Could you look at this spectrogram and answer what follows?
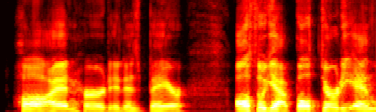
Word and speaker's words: Bexar: Okay, so Bexar is Bear, and Manor is Maynor.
